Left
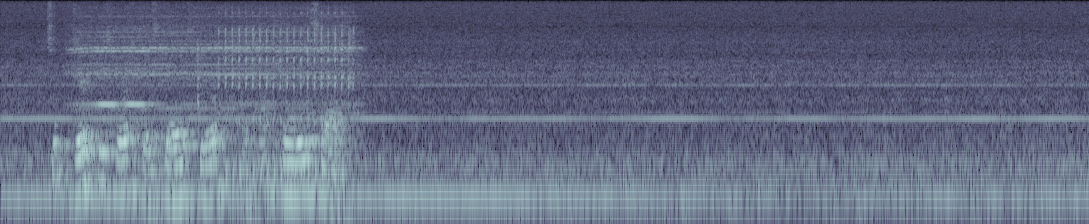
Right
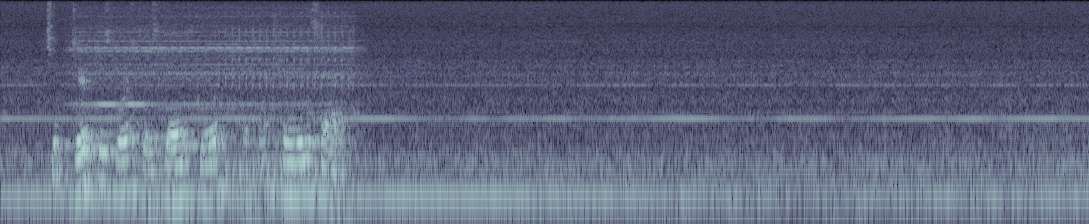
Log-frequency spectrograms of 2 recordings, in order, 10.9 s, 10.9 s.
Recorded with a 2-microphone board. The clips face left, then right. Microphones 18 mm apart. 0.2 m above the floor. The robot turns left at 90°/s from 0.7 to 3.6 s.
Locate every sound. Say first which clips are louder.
0.5 s a man speaking: even; 105° right, 1.8 m; by 3.5 s straight ahead, 1.8 m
